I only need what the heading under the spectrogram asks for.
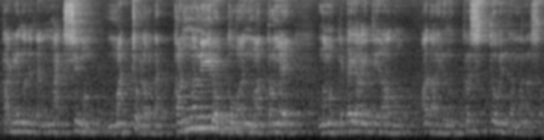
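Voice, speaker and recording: A man preaching a sermon as pastor, impassioned, swinging from hushed to shouting, recorded in a church hall. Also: medium pitch, moderate pace, a little hiss or hum. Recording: echoey hall, mic far off.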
